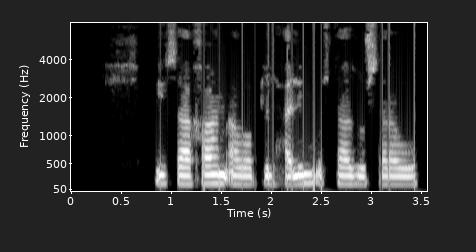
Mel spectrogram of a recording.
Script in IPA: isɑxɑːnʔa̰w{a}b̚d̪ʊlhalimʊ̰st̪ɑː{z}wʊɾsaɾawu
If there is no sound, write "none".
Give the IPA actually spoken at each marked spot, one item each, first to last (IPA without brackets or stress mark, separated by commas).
a, z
